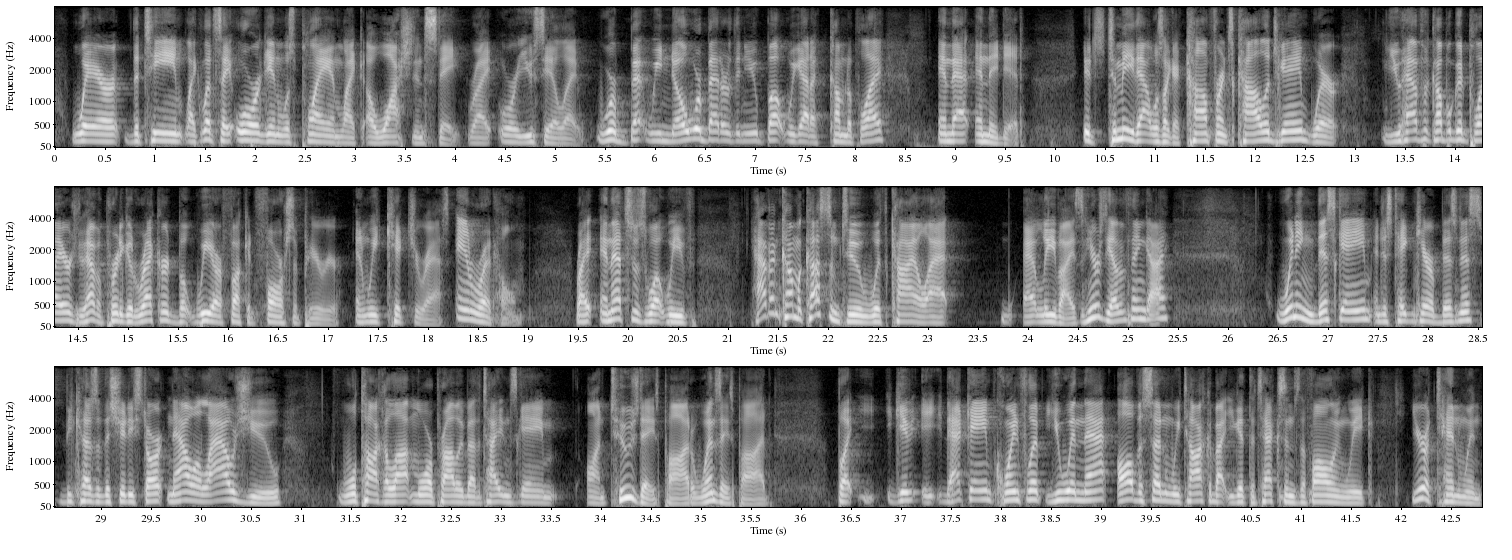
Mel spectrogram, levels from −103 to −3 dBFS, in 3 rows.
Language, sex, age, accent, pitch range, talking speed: English, male, 30-49, American, 135-170 Hz, 220 wpm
